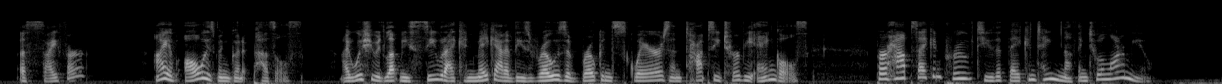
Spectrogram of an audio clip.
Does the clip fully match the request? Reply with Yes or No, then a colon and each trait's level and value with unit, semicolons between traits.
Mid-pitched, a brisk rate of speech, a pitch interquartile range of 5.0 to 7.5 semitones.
Yes: medium, 175 Hz; fast, 215 wpm; wide, 5.6 semitones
